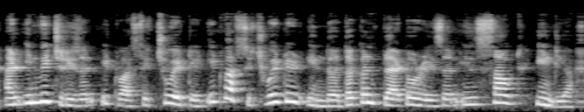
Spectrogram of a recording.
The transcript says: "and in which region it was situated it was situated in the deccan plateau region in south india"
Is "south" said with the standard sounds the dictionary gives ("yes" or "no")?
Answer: no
